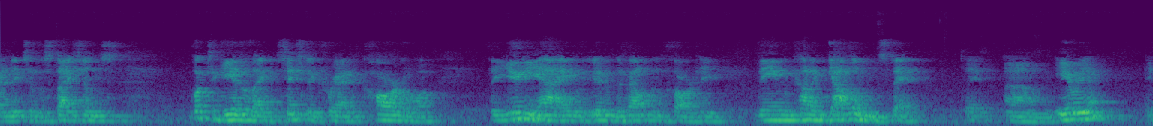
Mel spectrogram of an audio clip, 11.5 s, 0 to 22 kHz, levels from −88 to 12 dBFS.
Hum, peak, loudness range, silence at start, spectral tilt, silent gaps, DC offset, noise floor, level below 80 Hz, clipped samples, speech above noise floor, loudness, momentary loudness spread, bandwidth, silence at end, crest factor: none; -10 dBFS; 2 LU; 0 s; -8 dB/octave; none; under 0.1%; -50 dBFS; -60 dBFS; under 0.1%; 23 dB; -28 LUFS; 16 LU; 6.8 kHz; 0 s; 18 dB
